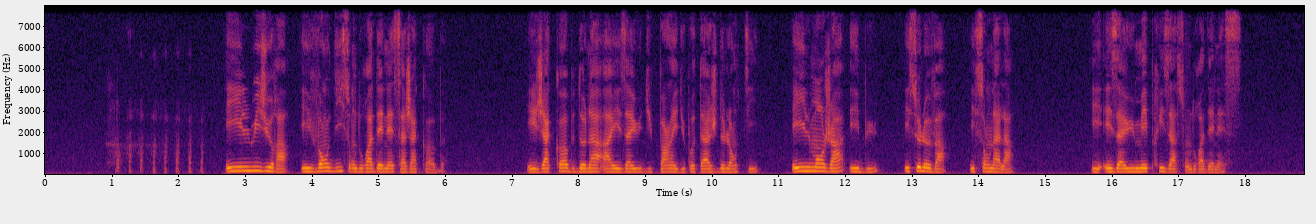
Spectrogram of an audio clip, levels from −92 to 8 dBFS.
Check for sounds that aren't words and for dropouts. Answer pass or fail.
fail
